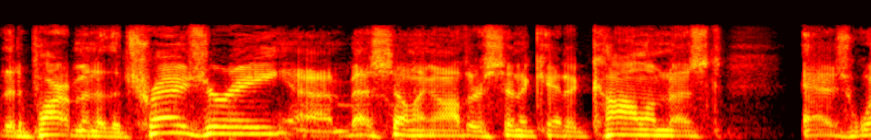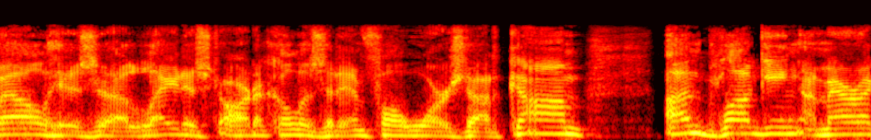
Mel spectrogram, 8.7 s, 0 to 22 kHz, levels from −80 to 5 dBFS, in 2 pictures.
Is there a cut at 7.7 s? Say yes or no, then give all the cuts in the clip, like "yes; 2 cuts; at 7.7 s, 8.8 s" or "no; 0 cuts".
no; 0 cuts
